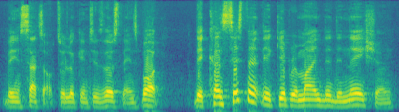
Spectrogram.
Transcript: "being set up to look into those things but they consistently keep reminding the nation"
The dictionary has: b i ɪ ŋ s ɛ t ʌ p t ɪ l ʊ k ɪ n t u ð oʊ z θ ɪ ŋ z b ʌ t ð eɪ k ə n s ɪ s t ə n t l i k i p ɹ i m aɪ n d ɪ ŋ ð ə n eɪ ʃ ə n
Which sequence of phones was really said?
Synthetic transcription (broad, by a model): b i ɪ ŋ s ɛ t ʌ p t ɪ l ʊ k ɪ n t u ð oʊ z θ ɪ ŋ z b ʌ t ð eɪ k ə n s ɪ s t ə n t l i k i p ɹ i m aɪ n d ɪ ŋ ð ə n eɪ ʃ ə n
